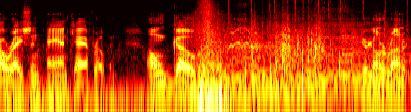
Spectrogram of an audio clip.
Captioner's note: horse neighs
